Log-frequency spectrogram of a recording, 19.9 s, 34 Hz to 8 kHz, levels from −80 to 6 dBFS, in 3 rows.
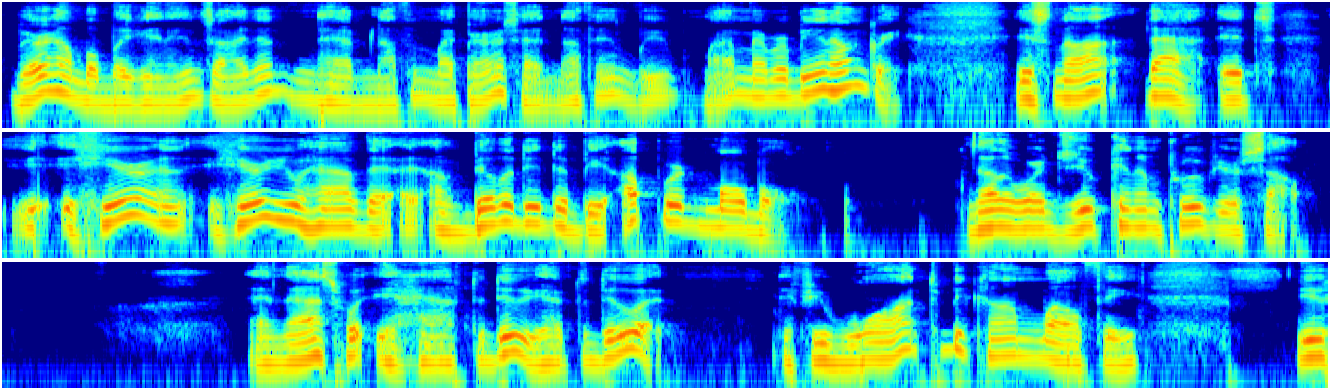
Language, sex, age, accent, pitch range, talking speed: English, male, 50-69, American, 120-160 Hz, 170 wpm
